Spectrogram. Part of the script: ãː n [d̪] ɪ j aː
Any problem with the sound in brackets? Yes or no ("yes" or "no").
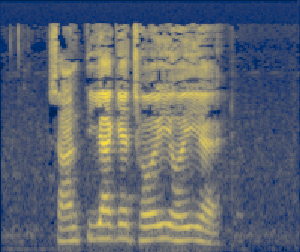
yes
